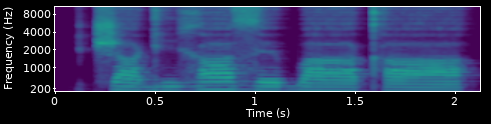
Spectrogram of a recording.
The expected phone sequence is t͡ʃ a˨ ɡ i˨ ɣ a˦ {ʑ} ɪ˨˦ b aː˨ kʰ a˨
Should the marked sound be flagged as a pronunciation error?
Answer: yes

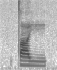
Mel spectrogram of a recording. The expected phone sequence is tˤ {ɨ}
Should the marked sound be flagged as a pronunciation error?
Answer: yes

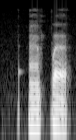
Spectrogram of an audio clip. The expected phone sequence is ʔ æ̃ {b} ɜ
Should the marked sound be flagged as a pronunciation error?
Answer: yes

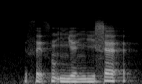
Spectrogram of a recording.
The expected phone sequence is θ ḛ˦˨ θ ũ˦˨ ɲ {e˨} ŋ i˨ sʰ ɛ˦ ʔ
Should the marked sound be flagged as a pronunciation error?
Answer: no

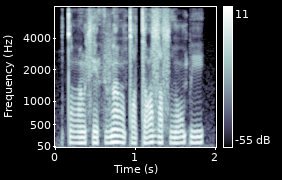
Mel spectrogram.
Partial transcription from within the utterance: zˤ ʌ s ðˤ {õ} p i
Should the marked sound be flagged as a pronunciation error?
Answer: no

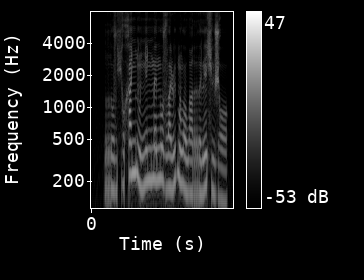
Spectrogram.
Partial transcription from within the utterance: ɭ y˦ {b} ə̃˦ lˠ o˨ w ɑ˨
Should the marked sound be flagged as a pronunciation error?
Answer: no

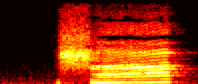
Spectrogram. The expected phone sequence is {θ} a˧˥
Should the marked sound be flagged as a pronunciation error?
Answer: yes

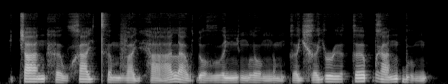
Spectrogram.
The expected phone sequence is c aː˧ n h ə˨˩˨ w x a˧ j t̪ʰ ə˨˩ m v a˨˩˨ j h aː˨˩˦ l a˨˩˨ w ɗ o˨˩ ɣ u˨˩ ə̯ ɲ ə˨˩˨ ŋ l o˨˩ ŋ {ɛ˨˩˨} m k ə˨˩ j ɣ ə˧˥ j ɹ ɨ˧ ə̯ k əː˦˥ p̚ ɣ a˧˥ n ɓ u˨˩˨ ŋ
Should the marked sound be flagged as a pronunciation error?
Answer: yes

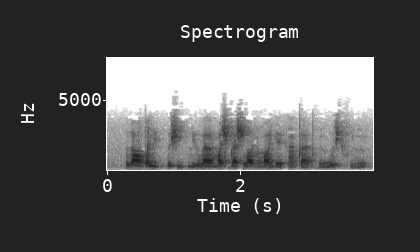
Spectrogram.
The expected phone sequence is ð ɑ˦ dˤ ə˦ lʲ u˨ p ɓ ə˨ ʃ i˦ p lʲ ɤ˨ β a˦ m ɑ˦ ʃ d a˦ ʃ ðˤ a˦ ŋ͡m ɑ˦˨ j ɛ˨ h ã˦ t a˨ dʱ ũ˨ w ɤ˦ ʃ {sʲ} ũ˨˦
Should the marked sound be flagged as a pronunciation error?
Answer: no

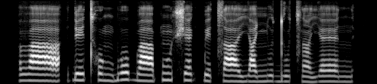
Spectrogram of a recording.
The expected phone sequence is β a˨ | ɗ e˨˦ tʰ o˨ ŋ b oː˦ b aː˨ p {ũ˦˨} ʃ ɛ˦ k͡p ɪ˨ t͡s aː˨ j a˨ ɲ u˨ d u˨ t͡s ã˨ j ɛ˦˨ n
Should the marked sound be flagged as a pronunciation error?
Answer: no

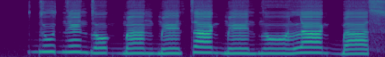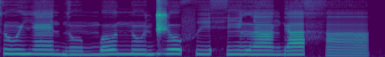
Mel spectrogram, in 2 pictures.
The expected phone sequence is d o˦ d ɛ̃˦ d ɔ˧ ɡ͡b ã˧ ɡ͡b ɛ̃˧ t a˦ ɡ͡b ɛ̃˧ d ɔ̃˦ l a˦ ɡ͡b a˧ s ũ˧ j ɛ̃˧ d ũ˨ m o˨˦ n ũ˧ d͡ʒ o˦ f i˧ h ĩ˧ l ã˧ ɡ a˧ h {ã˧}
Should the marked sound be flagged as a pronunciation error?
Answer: yes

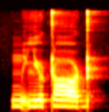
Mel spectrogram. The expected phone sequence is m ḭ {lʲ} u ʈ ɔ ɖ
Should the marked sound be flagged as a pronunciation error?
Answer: no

